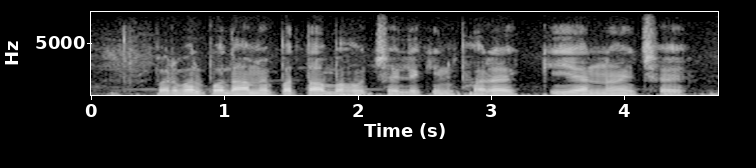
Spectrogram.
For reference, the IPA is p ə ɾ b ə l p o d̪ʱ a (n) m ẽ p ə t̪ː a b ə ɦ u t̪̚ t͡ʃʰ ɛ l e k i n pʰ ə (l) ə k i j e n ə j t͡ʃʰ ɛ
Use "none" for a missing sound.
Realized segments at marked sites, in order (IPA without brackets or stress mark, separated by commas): none, ɾ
